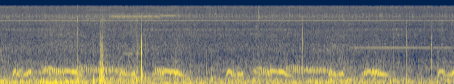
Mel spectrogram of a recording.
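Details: Lure recording of a spotted dove for trapping: repeated gentle cooing phrases of slurred low notes, a brief tap sound near the start, faint thin tones of other birds in the background.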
